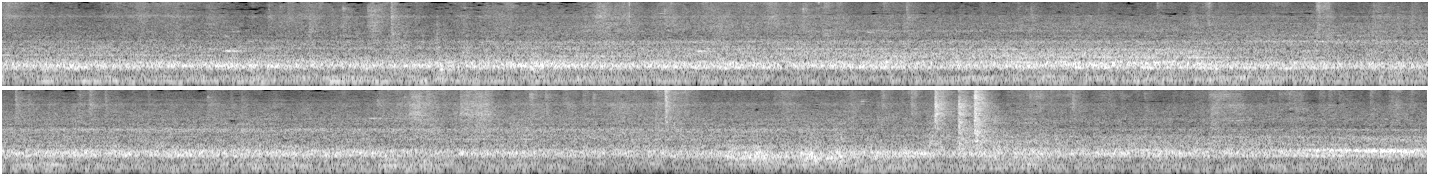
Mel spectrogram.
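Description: Joetsu Shinkansen train running at speed, heard inside the passenger car: a steady rumble and rush of running noise, with a few light clicks near the end.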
